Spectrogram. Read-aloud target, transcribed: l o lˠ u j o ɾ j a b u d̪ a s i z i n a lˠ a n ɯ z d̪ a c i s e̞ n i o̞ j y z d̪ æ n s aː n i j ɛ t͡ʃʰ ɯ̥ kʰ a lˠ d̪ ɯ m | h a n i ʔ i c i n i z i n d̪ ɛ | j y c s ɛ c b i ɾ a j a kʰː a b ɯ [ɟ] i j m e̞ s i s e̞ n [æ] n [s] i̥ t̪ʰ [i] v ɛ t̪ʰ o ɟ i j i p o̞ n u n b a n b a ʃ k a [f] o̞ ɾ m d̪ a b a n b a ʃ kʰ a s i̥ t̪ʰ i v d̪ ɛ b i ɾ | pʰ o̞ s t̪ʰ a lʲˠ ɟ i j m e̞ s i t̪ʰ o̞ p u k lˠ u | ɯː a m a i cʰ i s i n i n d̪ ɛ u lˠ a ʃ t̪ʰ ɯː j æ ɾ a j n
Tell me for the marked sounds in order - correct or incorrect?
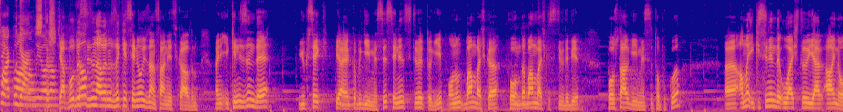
correct, incorrect, correct, correct, correct

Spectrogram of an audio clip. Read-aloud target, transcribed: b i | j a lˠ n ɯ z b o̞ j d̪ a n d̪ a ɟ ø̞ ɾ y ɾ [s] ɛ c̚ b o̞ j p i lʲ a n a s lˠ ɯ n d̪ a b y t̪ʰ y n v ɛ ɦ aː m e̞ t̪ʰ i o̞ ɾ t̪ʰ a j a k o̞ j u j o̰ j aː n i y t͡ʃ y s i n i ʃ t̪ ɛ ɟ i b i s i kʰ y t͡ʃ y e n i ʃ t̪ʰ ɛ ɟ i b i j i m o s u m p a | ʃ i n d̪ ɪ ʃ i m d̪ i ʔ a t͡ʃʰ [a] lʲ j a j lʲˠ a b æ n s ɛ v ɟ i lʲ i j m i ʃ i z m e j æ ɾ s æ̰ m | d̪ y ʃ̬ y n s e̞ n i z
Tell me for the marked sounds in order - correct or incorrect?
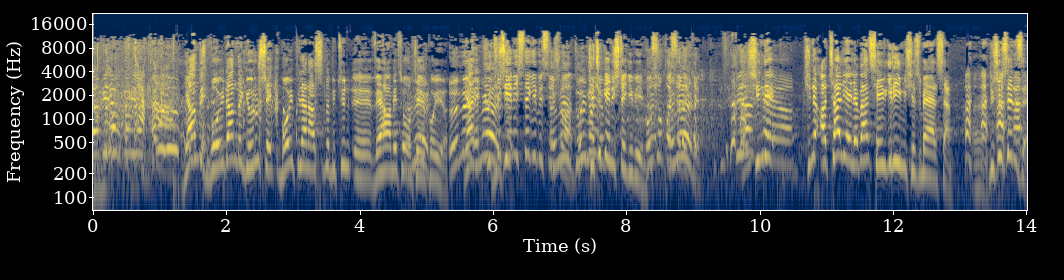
correct, correct

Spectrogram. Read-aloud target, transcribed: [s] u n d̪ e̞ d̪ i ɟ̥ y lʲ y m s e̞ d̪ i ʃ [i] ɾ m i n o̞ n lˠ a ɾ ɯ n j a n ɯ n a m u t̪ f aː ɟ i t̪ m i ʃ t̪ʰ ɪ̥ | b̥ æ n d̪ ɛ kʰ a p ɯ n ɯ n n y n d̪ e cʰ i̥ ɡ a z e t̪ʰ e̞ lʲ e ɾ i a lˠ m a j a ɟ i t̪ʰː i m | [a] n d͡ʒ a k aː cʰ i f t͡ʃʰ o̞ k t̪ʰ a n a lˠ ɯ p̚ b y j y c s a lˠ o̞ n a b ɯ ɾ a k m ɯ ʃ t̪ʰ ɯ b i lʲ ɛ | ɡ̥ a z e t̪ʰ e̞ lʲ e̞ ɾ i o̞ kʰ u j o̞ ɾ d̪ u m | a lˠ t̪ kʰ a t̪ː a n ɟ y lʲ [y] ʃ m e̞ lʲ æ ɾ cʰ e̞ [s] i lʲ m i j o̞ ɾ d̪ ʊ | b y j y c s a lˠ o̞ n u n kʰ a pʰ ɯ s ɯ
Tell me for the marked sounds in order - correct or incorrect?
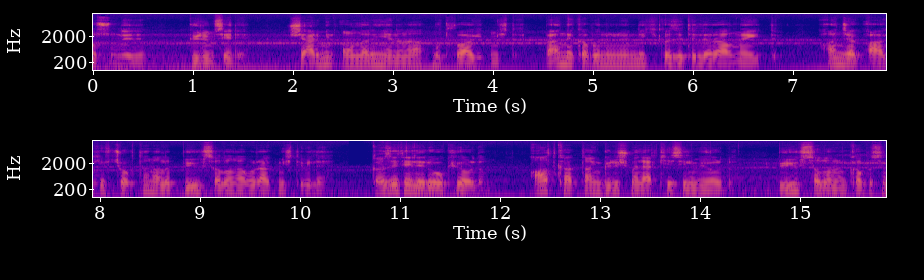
correct, incorrect, correct, correct, correct

